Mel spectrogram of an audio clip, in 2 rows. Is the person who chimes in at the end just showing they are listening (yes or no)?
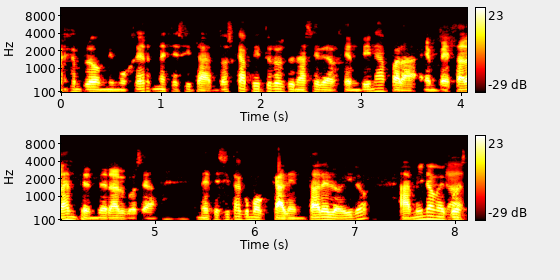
yes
